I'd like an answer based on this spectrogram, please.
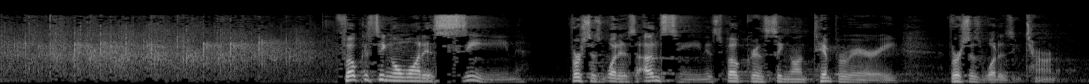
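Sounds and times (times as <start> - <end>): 
audience applause: 0.0 - 3.3
speech: 3.4 - 10.7.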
